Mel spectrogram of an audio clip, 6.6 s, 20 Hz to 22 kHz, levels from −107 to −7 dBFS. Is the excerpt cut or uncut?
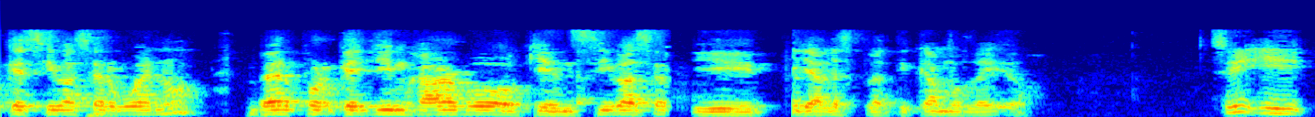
cut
